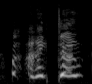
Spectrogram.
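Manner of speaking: very high, loud, slow wail; a loud high child's wail. A narrator's reading. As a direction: wail in protest. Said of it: "wailed little Princess".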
